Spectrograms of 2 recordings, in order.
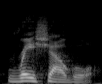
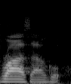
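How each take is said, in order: First: The first word sounds like 'raysh'. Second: The first word sounds like 'rahz'. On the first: This is how the animated series says it. "they pronounce it Ra's al Ghul" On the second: This is how the films say it. "up until the Nolan movies where it was Ra's al Ghul"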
